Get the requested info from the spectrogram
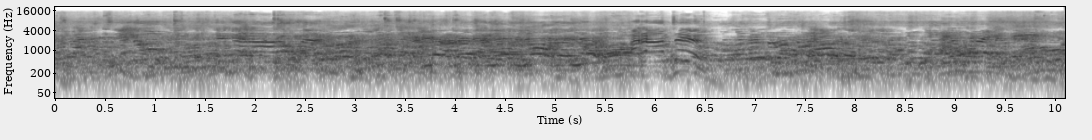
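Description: Crowd chatter: many voices talking at once, none clear, with one nearby voice standing out about six seconds in.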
